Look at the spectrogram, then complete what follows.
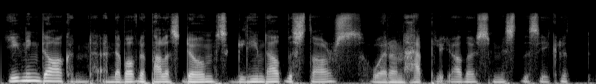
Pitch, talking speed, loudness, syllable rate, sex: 120 Hz, 180 wpm, -17 LUFS, 6.0 syllables/s, male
